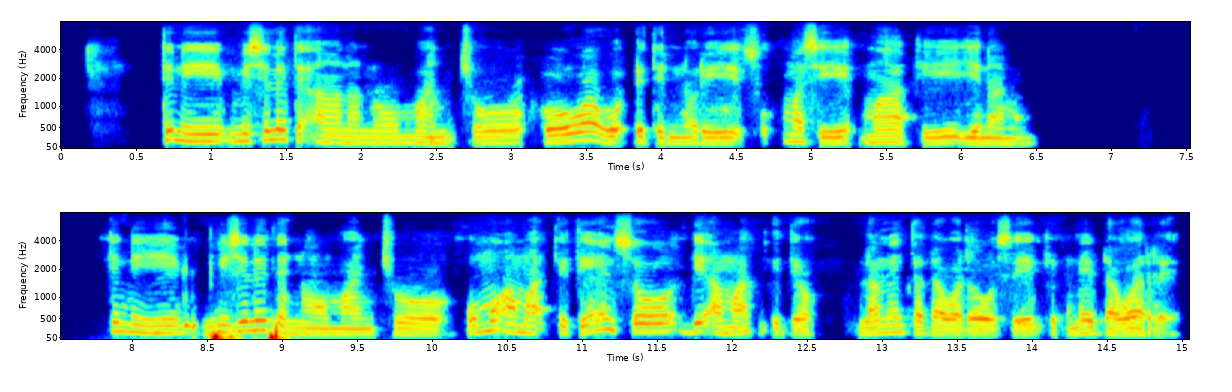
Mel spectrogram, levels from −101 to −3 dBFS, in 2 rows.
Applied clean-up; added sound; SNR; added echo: neural mask model Resemble Enhance denoiser.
